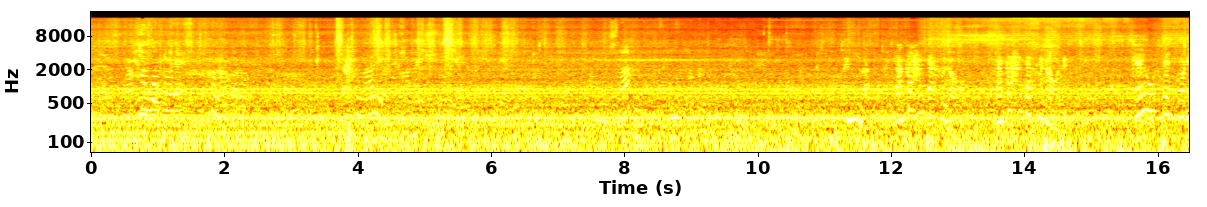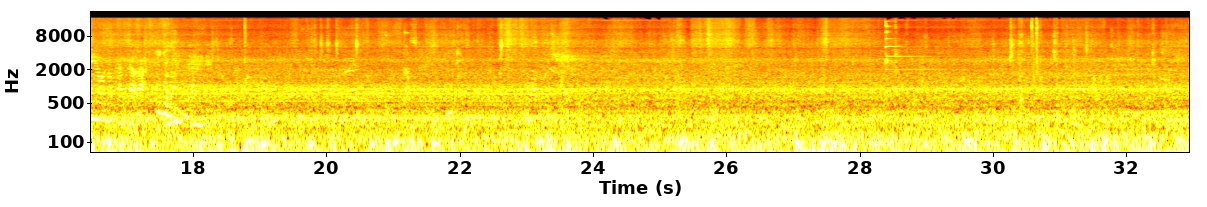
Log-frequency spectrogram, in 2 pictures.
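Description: Tama Monorail straddle-beam train heard from inside the car as it pulls away from a station and runs on: a steady low rumble and hum that grows somewhat louder as it gathers speed.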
